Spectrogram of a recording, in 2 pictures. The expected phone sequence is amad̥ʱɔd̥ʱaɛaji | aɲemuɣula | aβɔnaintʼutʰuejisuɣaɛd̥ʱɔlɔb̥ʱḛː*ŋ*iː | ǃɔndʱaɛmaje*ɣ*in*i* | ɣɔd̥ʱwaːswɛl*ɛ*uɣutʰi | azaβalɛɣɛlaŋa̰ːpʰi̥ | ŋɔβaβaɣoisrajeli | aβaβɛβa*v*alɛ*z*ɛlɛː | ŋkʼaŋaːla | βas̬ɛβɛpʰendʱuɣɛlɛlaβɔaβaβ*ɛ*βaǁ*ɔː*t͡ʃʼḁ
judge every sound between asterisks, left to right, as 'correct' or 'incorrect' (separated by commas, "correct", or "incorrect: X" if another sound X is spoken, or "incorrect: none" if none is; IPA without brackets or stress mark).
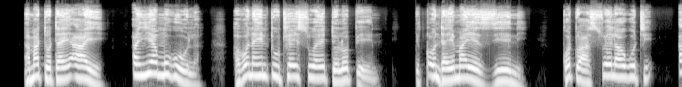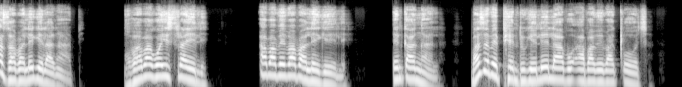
incorrect: n, incorrect: z, correct, incorrect: a, incorrect: β, incorrect: ɣ, correct, correct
